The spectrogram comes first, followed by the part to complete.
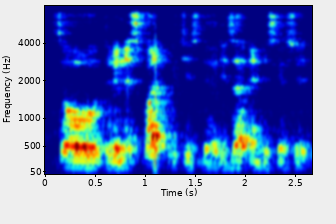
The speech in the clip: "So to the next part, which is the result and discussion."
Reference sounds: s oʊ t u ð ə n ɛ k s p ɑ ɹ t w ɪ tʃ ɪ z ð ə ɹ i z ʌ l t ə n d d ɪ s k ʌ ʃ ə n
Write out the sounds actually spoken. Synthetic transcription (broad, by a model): s oʊ t u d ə n ɛ k s p ɑ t w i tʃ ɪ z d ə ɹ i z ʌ t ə n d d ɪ s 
